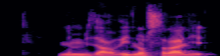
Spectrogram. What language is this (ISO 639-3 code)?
kab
